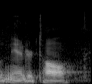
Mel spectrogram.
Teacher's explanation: the Germans pronounce it with a hard T so neander tall that's how I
